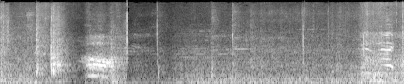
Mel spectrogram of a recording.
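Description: Skateboard clacking on concrete as a trick lands, with sharp impacts about half a second in, followed by a short shout.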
